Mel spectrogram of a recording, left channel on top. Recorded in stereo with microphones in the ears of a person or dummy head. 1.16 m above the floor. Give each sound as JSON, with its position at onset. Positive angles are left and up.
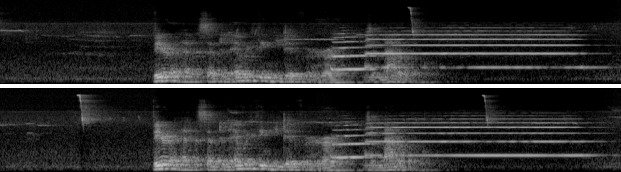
{"t": 1.5, "sound": "a man speaking", "side_deg": -50, "distance_m": 3.0}
{"t": 3.3, "sound": "a trumpet", "side_deg": 20, "distance_m": 1.7}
